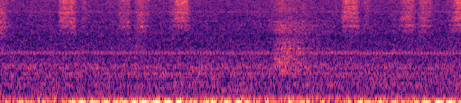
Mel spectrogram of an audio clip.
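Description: Faint scratches and taps of a stylus writing numbers on a tablet screen, in several short strokes over a steady low hum.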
